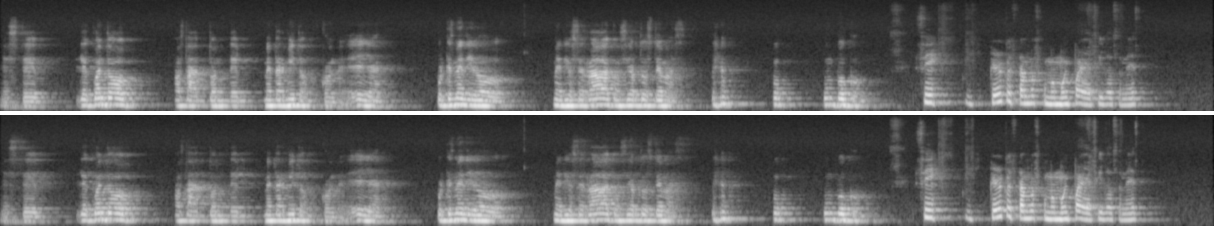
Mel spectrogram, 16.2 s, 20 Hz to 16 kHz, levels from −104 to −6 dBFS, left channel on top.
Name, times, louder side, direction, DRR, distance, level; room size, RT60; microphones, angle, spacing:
voice 1, 0.0-0.6 1.0-1.8 2.3-3.3 3.5-5.1 5.8-6.7 7.4-9.1 9.5-9.8 10.3-10.5 11.0-11.5, left 1 dB, 60° left, -1 dB, 2.2 m, -22 dB
voice 2, 12.3-12.6 12.9-15.2, right 1 dB, 20° right, 7 dB, 0.8 m, -22 dB
22.5 x 17.5 x 2.5 m, 0.83 s
head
